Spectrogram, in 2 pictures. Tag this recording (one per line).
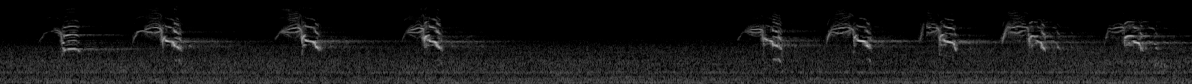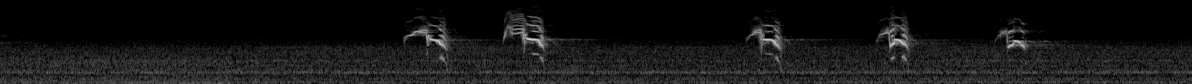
great
sound
relax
